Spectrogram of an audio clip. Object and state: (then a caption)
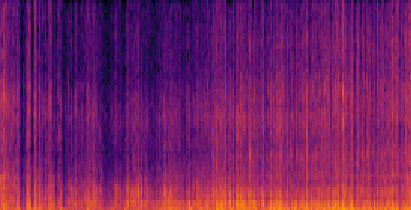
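Foam microphone windscreen being brushed. A wooden-backed dry brush with stiff bristles is rubbed across a grey foam microphone windscreen. It makes a steady, dense scratching rustle with a heavy low rumble and quick, uneven stroke pulses. The brushing grows slightly louder toward the end.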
